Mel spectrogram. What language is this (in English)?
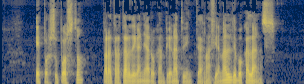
Galician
